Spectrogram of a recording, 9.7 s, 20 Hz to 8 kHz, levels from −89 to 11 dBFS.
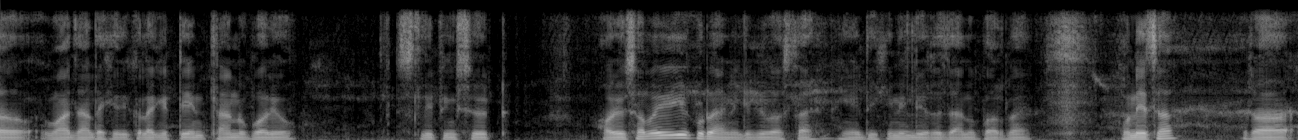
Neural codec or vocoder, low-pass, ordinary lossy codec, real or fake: codec, 16 kHz, 4 kbps, FunCodec, trained on Chinese and English, 50 frames a second; 7.2 kHz; none; fake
